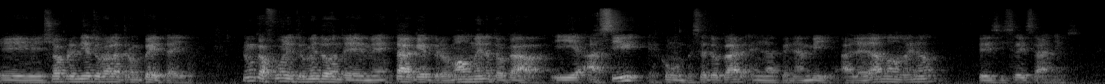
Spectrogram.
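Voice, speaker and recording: Amid light background noise and audible room echo, a man with a fairly low voice speaks at a moderate pace with ordinary pitch variation. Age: 30s. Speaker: musician and music teacher; music teacher. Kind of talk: interview. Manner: halting. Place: home room. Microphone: camera far.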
